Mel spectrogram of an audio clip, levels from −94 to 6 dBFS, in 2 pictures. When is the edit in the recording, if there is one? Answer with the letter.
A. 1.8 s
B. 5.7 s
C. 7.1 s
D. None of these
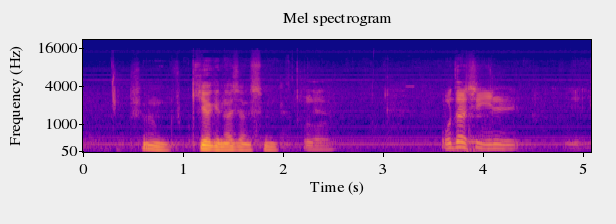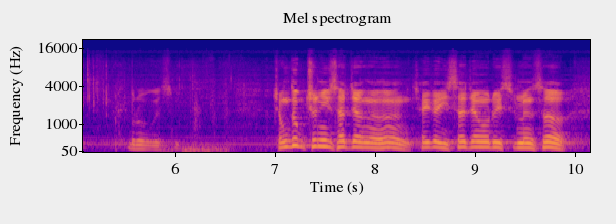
B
